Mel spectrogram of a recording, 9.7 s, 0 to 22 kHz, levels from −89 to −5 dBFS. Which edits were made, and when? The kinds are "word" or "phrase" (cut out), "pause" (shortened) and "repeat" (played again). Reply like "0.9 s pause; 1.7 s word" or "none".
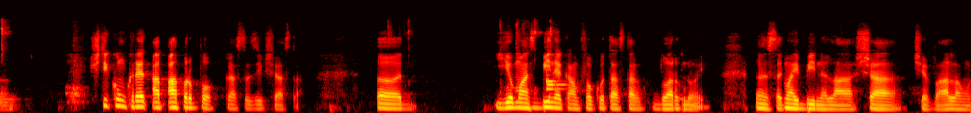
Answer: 5.3 s word; 6.8 s word; 7.8 s word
